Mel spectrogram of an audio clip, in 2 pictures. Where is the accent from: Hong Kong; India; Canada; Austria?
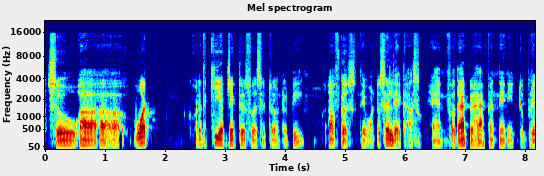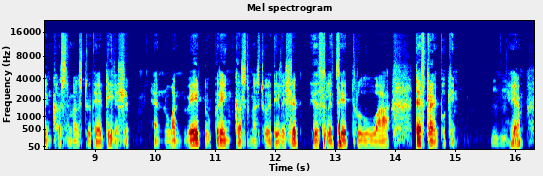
India; Coimbatore, Tamil Nadu; moved away as an adult; also born or lived in Arizona, United States / California, United States / London, United Kingdom; I'm essentially from Coimbatore, so Tamil Nadu, so born and brought up there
